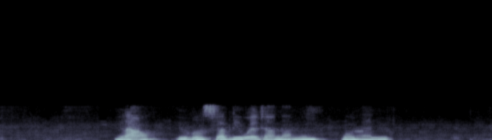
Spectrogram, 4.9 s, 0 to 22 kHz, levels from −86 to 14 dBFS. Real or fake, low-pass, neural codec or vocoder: fake; 5.4 kHz; codec, 16 kHz in and 24 kHz out, 0.6 kbps, FireRedTTS-2 codec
